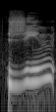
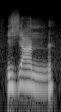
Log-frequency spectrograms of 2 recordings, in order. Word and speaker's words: Jeanne: I keep saying her name wrong. Jeanne.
